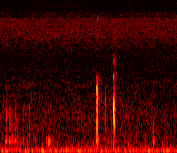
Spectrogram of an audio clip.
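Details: Intense stomach growling from a woman: low rumbling with a few short gurgles and squeaks over steady low noise, normal bowel sounds.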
